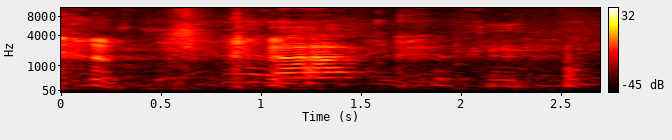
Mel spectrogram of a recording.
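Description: Men laugh loudly together.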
